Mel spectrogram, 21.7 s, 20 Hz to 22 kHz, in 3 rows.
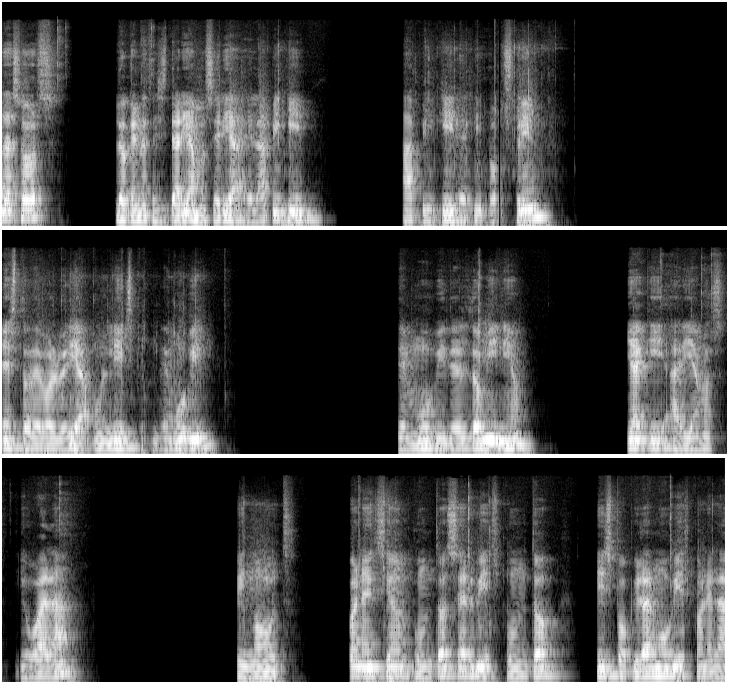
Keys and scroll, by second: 5.7 Escape, 9.5 Escape, 10.7 alt+Return, 18.2 Return.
